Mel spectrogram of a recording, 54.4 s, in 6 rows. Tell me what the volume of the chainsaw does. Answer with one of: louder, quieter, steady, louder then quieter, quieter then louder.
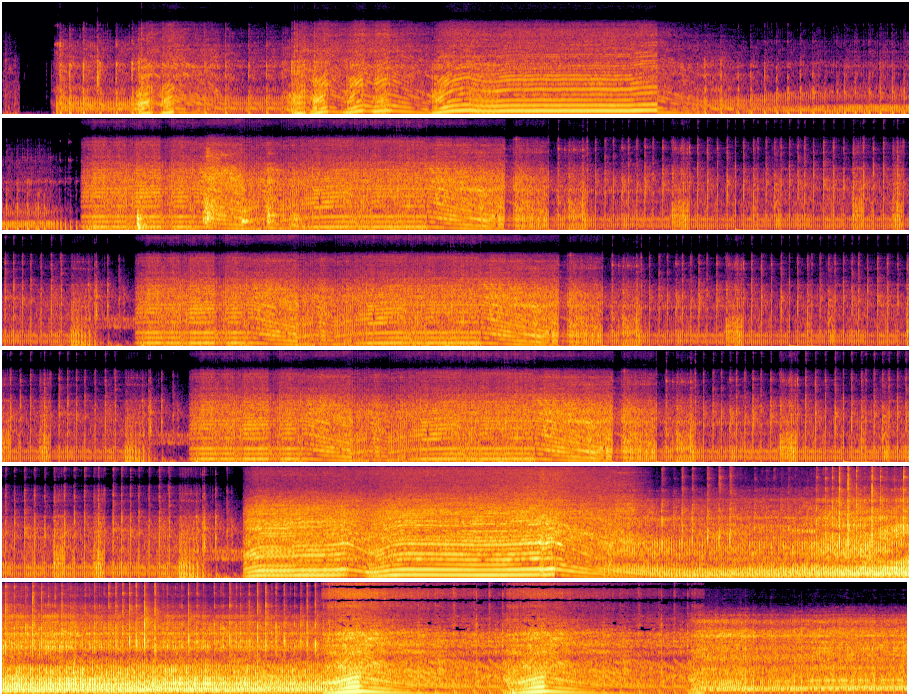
louder.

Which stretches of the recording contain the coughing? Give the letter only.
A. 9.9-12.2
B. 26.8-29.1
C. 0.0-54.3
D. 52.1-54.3
A.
